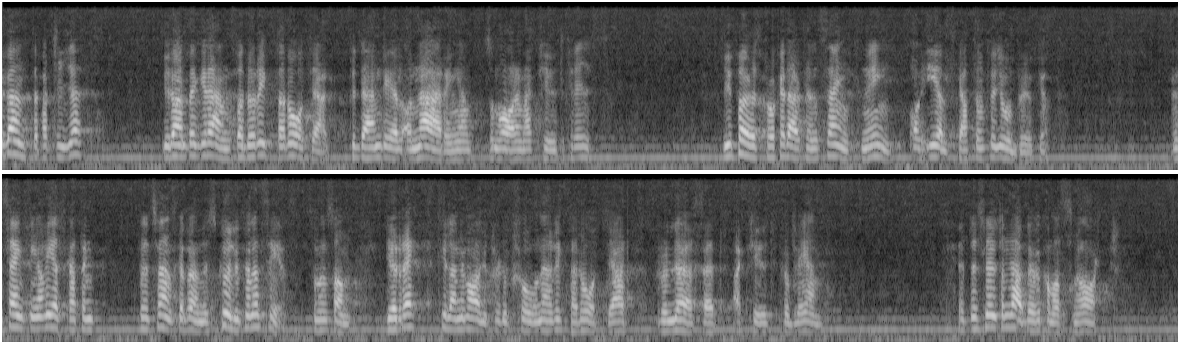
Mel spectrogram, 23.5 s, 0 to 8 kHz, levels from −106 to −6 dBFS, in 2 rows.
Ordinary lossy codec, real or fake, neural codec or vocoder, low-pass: MP3, 64 kbps; fake; codec, 16 kHz, 4 kbps, FreqCodec, smaller model; 7.2 kHz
